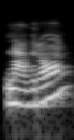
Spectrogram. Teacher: ladrón una palabra aguda cae en la última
